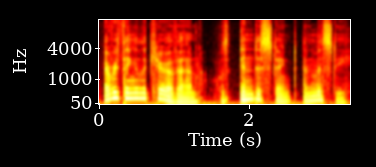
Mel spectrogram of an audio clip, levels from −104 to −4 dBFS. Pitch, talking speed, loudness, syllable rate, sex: 135 Hz, 145 wpm, -18 LUFS, 5.6 syllables/s, male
